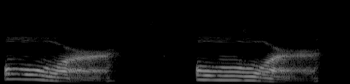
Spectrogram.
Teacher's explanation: my mouth starts kind of with an O and that goes into an ER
